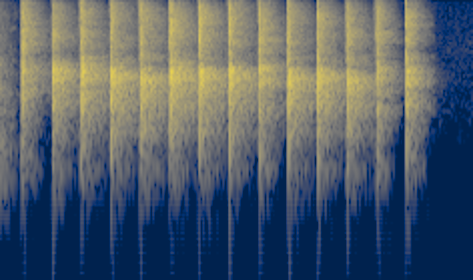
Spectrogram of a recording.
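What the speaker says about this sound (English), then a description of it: "Just clap it up." A congregation at a Sabbath service claps in unison, about eleven sharp, evenly spaced claps in a steady beat that then stop abruptly, leaving silence.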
